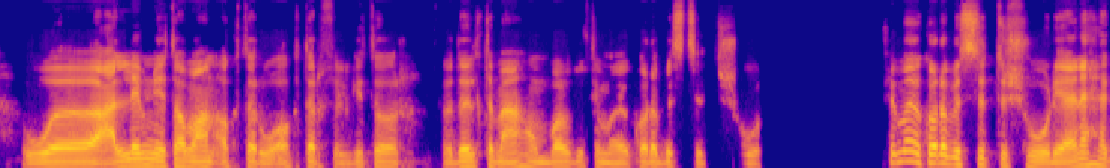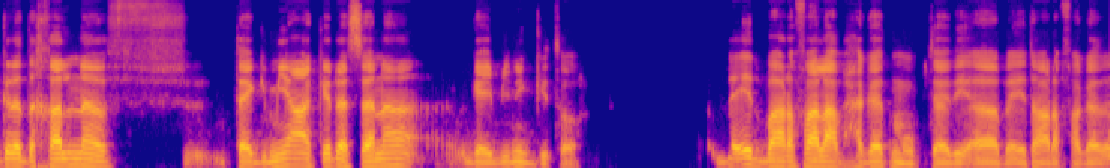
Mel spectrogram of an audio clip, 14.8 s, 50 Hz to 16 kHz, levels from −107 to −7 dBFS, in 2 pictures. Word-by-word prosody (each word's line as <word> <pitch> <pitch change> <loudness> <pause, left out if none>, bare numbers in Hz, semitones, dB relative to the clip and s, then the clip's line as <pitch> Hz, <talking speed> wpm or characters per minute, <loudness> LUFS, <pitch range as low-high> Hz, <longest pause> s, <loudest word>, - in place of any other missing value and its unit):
وعلّمني 100 +6 +4
طبعًا 115 -2 +1
أكتر - - -3
وأكتر - - -3
في - - -14
الجيتار، 100 +2 -6 0.2
فضلت 120 +5 -1
معاهم 100 -1 -1
برضه 105 0 -2
في 100 - -10
ما 95 -1 -4
يقارب 90 - -3
ال6 - - -5
شهور، 90 -1 -11 0.8
في - - -6
ما 220 +2 0
يقارب 180 -4 +3
ال6 145 -2 +1
شهور 105 -4 -2
يعني 100 +8 +5
إحنا 140 -3 0
كده 135 0 +2
دخلنا 130 -3 +2
في 115 - -16 0.3
تجميعة 120 +7 +1
كده 130 +2 +1
سنة 130 +4 +1 0.3
جايبيِن 100 +2 -3
الجيتار، 95 -5 -9 0.8
بقيت 120 +8 -1
باعرف 120 0 +1
ألعب 110 -4 +5
حاجات 105 +2 -2
مُبتدئة، 95 +1 -3
بقيت 95 +2 -6
أعرِف 95 -3 -2
حاج - - -7
110 Hz, 150 wpm, -24 LUFS, 100-130 Hz, 0.8 s, يعني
